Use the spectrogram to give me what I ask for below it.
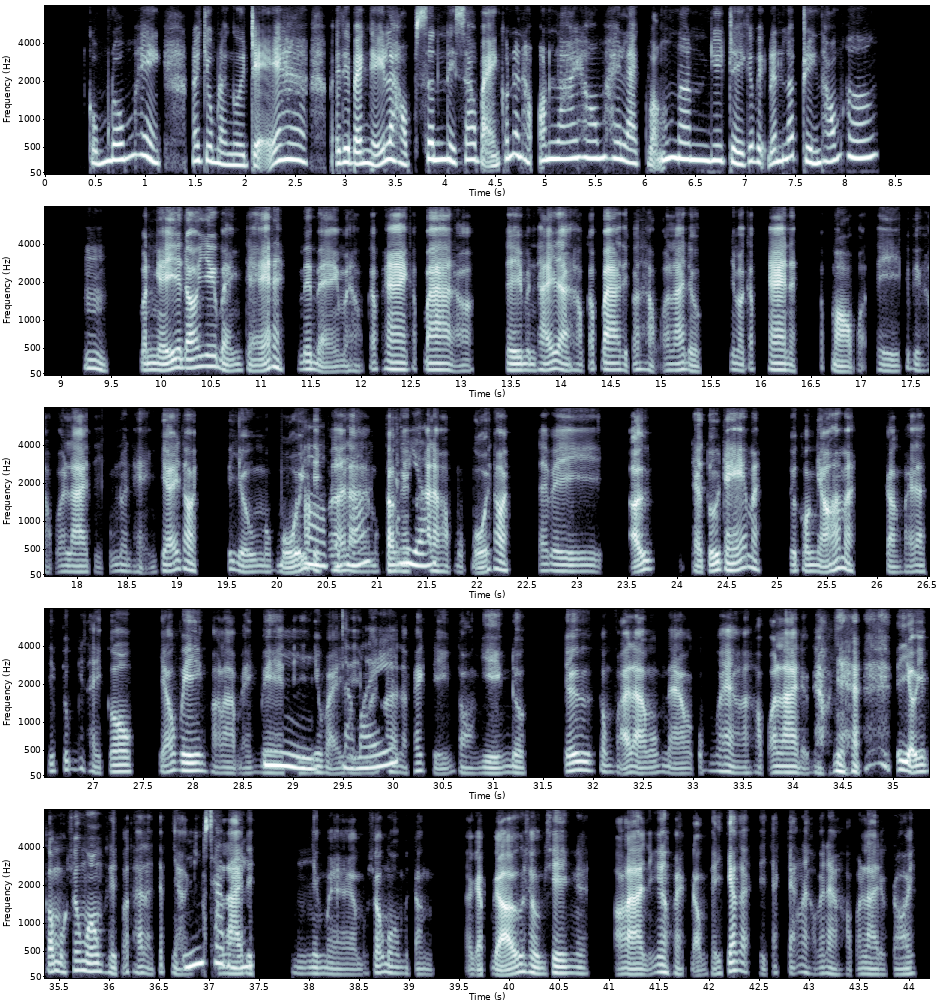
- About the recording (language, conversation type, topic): Vietnamese, podcast, Bạn nghĩ sao về việc học trực tuyến thay vì đến lớp?
- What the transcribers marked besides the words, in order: tapping; unintelligible speech; laughing while speaking: "đâu nha"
